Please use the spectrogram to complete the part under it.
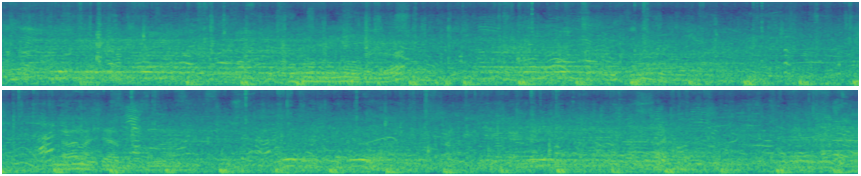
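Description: Footsteps of many people shuffle along a paved path.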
